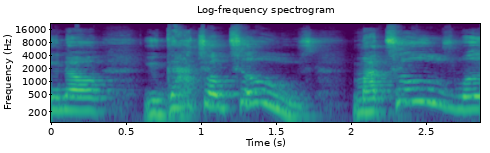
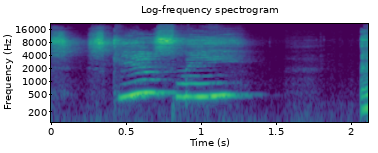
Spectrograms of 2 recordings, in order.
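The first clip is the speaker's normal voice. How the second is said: put-on tiny, soft, gentle, very high old-lady voice; 12 semitones higher than usual. Retelling a lady saying this to him, imitating a soft little voice. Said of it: "with a little soft voice".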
